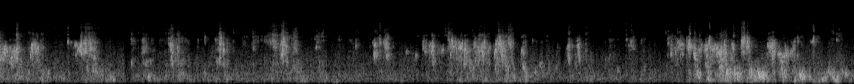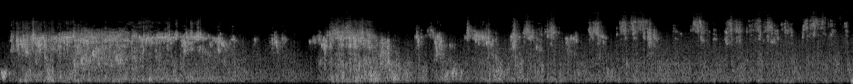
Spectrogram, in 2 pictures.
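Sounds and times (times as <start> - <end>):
birds chirping in a chorus: 9.2 - 17.0.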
